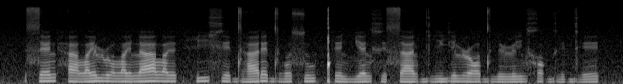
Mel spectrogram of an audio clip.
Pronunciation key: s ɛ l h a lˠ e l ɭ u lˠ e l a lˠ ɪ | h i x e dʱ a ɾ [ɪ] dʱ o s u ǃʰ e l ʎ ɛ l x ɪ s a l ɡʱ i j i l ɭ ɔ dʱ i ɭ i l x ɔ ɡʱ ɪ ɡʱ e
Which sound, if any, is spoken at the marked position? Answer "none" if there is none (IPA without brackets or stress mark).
ɛ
